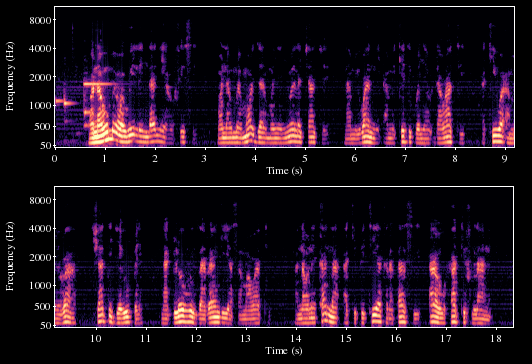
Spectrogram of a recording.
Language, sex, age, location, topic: Swahili, male, 25-35, Kisumu, government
